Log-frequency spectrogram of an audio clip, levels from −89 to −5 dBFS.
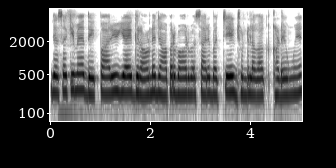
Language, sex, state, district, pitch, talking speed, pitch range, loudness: Hindi, female, Chhattisgarh, Sukma, 225 Hz, 275 wpm, 215-235 Hz, -16 LUFS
